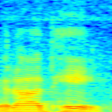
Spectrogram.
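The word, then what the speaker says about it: राधे: if you want to say o Radha you say radhe um if you want to say you'd say like that a at the ends makes it um that's for if the last word is a long a or just any a then it becomes an e like I you know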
